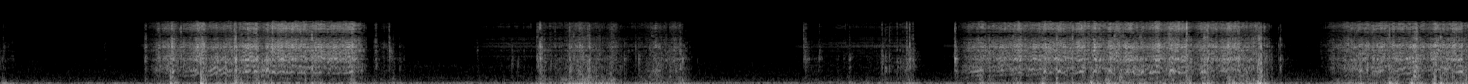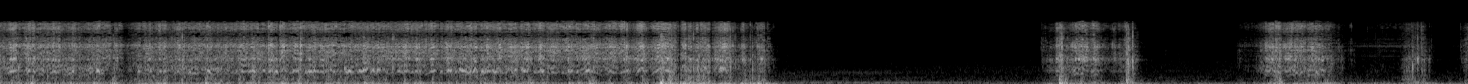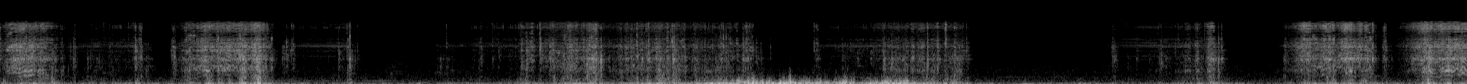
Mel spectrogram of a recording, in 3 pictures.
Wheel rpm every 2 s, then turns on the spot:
20, 40, 10, 0, 30, 40, 40, 60, 60, 70, 40, 0, 10, 20, 10, 20, 0, 20, 10, 0, 10, 20.
26-32 34-38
